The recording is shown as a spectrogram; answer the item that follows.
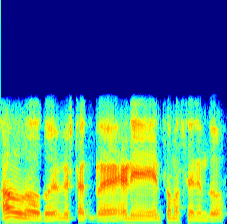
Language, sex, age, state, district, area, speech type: Kannada, male, 45-60, Karnataka, Bangalore Urban, urban, conversation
